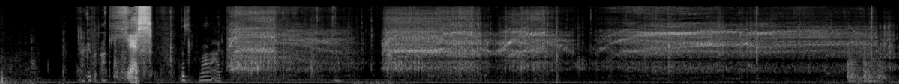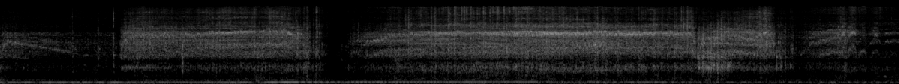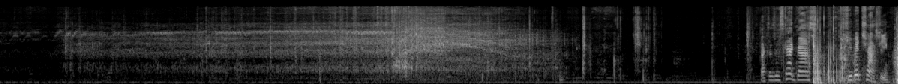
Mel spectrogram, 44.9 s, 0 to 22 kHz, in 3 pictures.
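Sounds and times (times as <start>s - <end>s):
toy car motor whining: 1.8s - 2.6s, 3.7s - 40.9s.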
